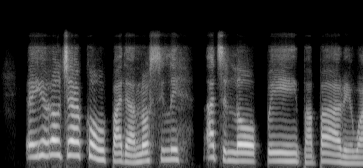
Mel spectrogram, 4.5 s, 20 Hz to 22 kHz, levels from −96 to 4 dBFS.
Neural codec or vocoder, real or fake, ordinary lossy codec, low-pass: codec, 16 kHz, 0.5 kbps, X-Codec, WavLM features, trained on Multilingual LibriSpeech; fake; Opus, 32 kbps; 7.2 kHz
